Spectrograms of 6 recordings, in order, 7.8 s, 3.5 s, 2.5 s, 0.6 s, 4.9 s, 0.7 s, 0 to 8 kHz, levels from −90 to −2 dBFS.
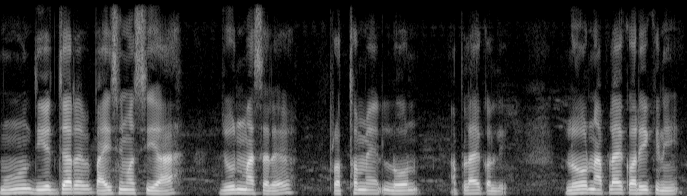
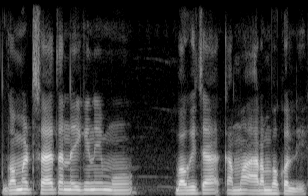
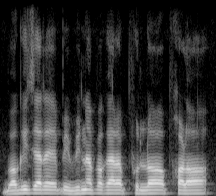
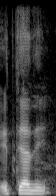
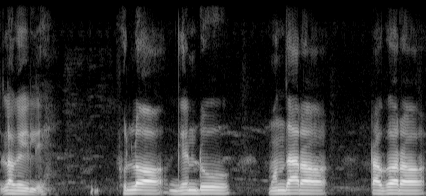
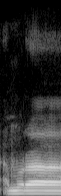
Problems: none marked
